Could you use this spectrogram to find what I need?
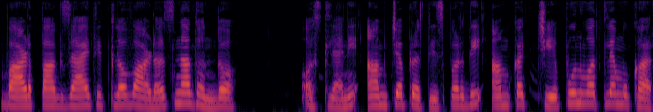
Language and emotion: Goan Konkani, sad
